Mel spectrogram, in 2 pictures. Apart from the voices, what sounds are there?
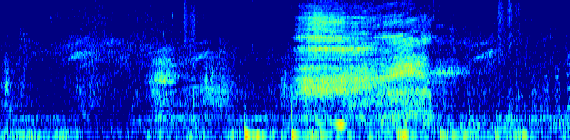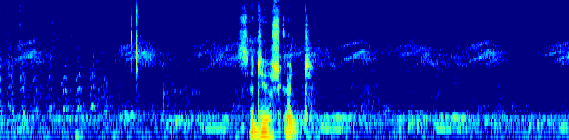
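pigeons cooing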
